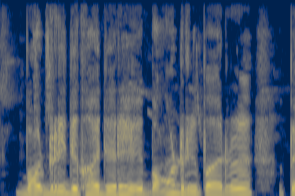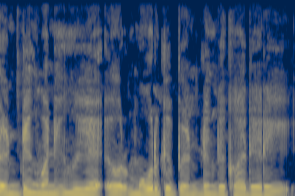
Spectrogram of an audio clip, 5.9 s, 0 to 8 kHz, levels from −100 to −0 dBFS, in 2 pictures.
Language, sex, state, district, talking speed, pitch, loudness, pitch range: Hindi, male, Uttar Pradesh, Budaun, 195 wpm, 160 Hz, -27 LUFS, 150-175 Hz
